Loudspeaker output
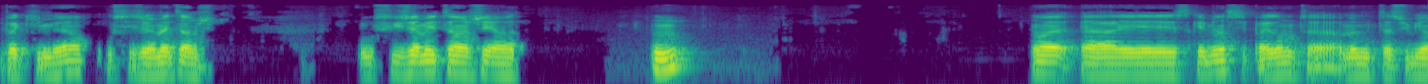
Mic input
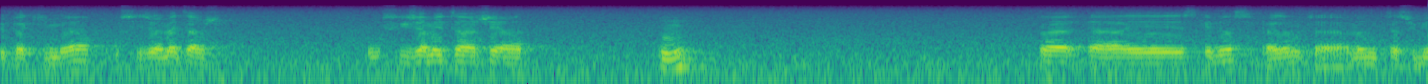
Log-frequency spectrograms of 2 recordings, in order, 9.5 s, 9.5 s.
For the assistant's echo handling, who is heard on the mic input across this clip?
echo only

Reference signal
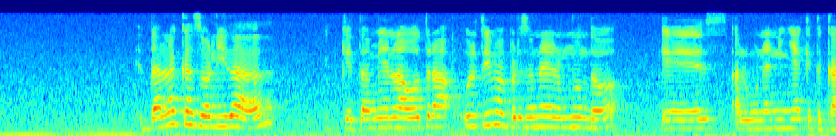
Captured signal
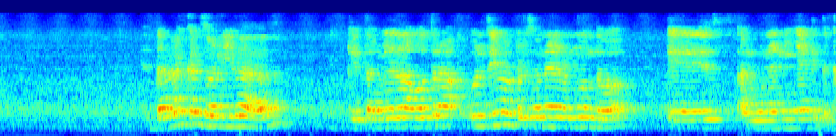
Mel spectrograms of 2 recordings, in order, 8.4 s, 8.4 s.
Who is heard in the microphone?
echo only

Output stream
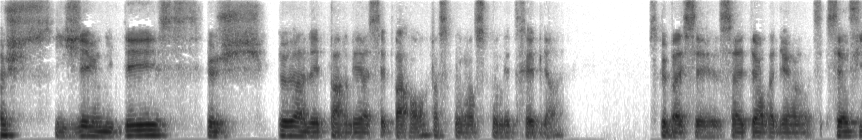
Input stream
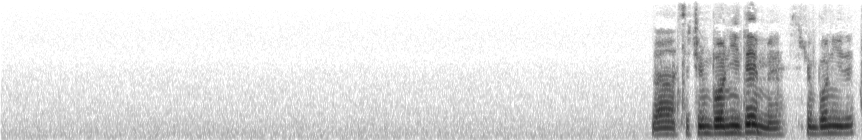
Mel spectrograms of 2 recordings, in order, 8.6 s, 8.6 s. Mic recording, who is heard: user only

